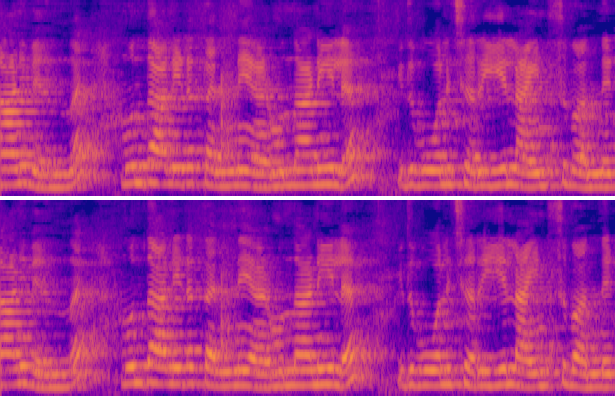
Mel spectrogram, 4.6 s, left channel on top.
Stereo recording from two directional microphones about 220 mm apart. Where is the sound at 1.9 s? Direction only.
45° right (ahead or behind).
